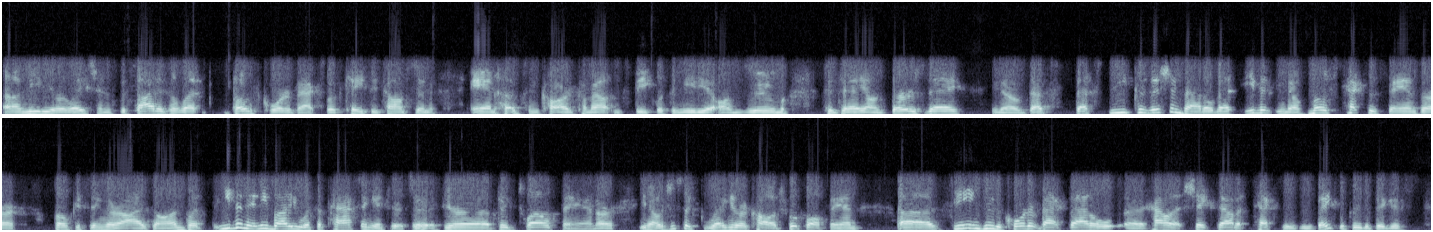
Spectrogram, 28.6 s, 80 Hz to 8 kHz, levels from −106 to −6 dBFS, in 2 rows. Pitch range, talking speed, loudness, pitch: 120-155 Hz, 175 wpm, -23 LUFS, 130 Hz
